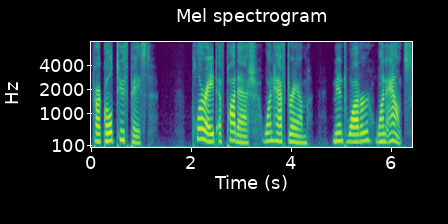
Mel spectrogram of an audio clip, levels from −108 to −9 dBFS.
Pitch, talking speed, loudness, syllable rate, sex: 215 Hz, 110 wpm, -17 LUFS, 4.5 syllables/s, female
